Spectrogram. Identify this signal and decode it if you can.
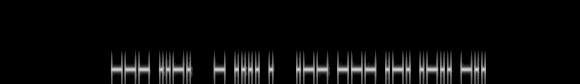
Morse code, heard as a keyed tone, about 34 wpm, 700 Hz. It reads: OF THE WORLD
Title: Sets of 3 Words 35wpm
